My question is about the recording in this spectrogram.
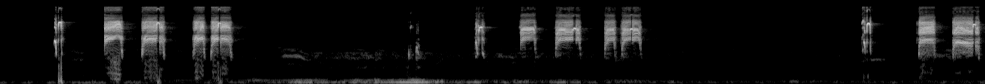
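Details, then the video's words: Sindhi black francolin, 16 March 2023, repeating rough grating phrases of four to five loud bursts, with a low rumbling hum between the first two phrases and a shorter phrase at the end. "Kala Teetar ki Awaz"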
